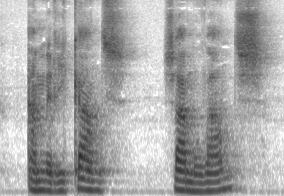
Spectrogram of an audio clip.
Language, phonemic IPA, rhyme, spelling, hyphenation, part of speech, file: Dutch, /ˌaː.meː.riˌkaːns.saː.moːˈaːns/, -aːns, Amerikaans-Samoaans, Ame‧ri‧kaans-‧Sa‧mo‧aans, adjective, Nl-Amerikaans-Samoaans.ogg
- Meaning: American Samoan, in, from or relating to American Samoa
